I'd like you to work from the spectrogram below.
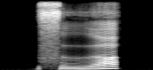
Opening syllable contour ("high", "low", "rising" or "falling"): rising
